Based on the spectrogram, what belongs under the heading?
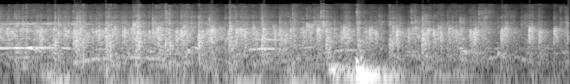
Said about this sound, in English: So anyway, let's get some applause going for your next comedian coming up to the stage.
